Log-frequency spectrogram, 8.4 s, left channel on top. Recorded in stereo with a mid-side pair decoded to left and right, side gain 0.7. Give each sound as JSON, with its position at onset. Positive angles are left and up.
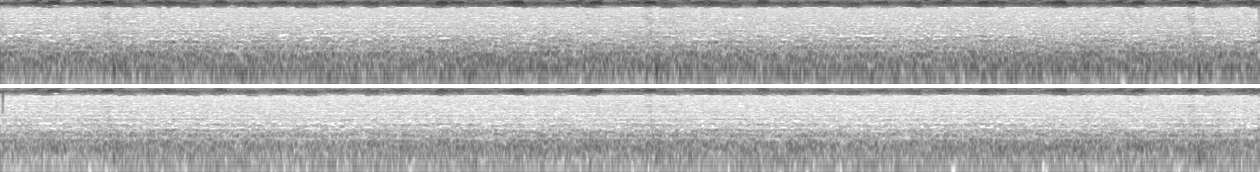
{"t": 0.0, "sound": "an insect", "azimuth_deg": 35, "distance_m": 1.3}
